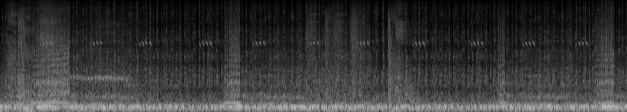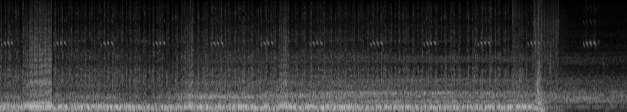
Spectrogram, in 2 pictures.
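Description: A truck's body bumps and knocks over uneven ground.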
